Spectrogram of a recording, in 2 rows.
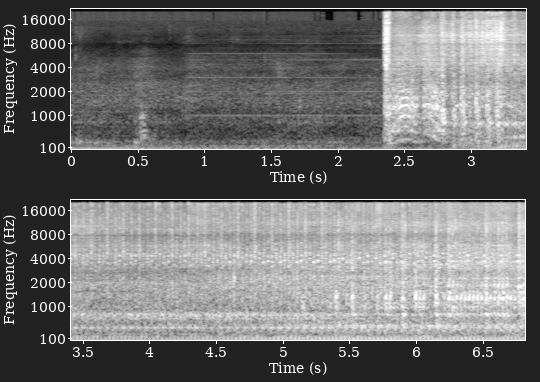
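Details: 2017 Renault Kadjar 1.6 dCi 130hp diesel just after a start: harsh, rattly drone with a steady hum over the idle, starting 2-3 seconds after ignition and lasting about 10 seconds; unidentified strange noise.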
